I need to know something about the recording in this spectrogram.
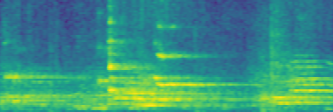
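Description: Floorball players' shoes squeaking on the sports-hall court floor during play: several short high squeaks, with players calling out.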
